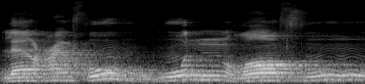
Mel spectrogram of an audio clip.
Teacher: Ghain ya, makhrajnya adalah halqi, tenggorokan paling atas. Sifatnya isti'la, bunyinya tebal.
